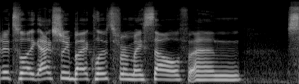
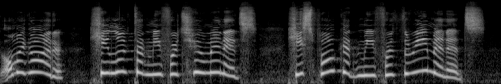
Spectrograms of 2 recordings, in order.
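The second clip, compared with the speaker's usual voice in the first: very high, obsessive, overthinking fussing chatter; 13 semitones higher than usual. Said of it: "I have to hear her daily being like".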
